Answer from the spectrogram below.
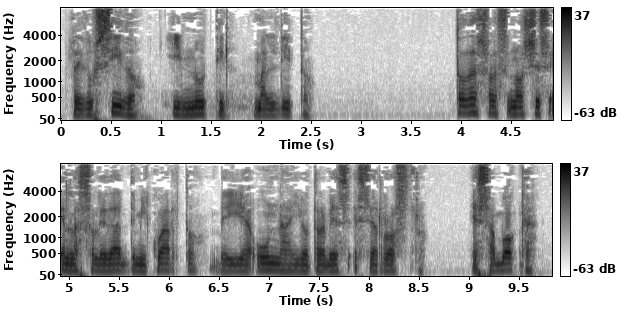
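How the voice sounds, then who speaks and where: A man from reading a first-person story slowly and deliberately, with dry irony. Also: medium pitch, darkish tone, dry recording. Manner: slow, deliberate, ironic storytelling. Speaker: narrator.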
